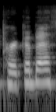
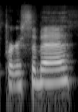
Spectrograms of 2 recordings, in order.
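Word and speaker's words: Percabeth: Um, though I will say I'm one of those embarrassing people that was like pronouncing it Perkabeth in my head, even though I know logically it's Persabeth.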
